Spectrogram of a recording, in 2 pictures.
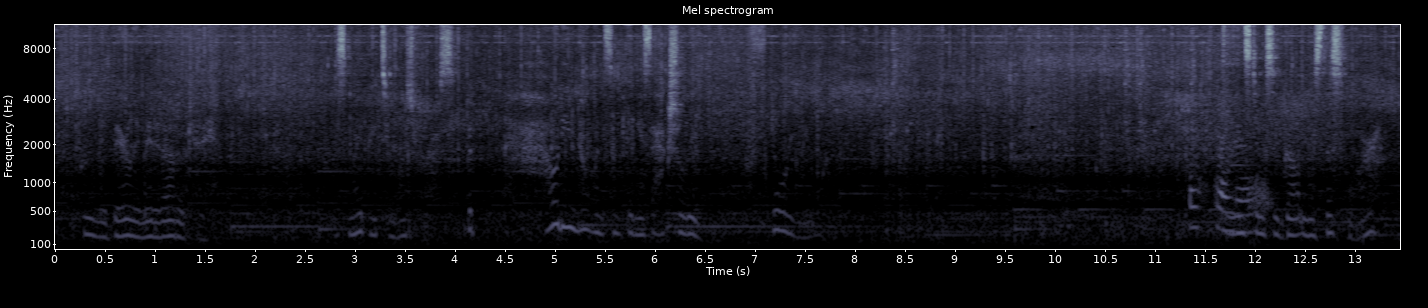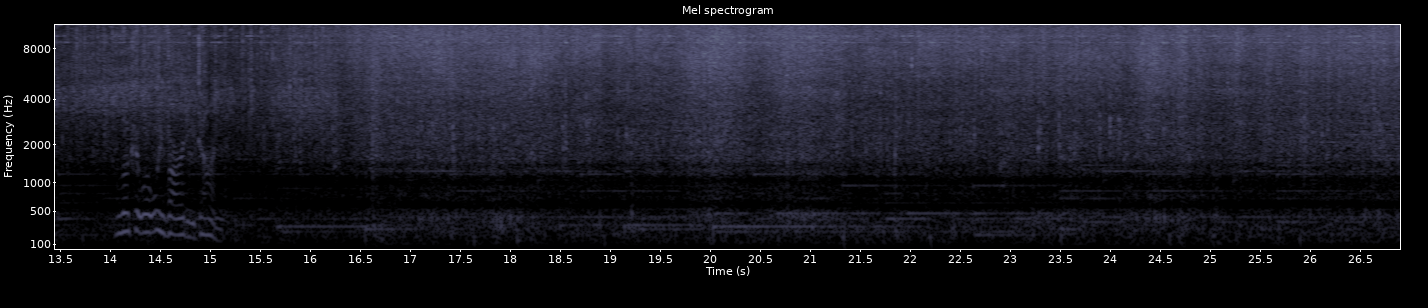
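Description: Sled dogs pad over snow.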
